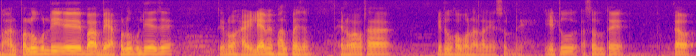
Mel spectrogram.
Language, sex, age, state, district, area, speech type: Assamese, male, 18-30, Assam, Charaideo, urban, spontaneous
